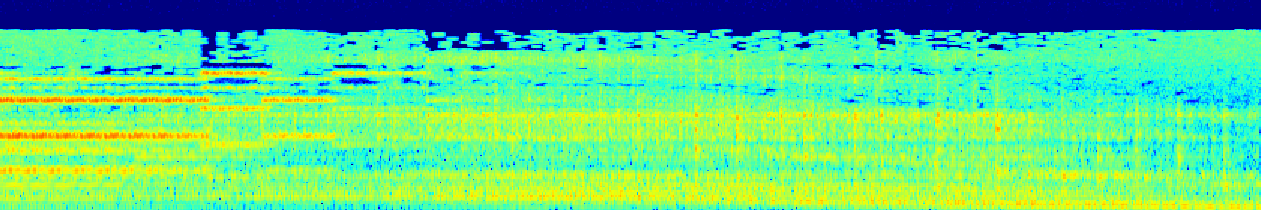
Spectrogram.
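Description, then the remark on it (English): An old Model A car engine runs steadily, a loud, continuous mechanical rumble that grows rougher and heavier toward the end, with no voices. “Your old Model A sounds good as new.”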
